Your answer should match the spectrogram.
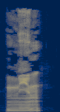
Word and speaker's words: nin: So the difference here is ni, just the simple you in pinyin is spelled N-I. – And it's third tone. – Right. And nin is N-I-N. – And that's second tone.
